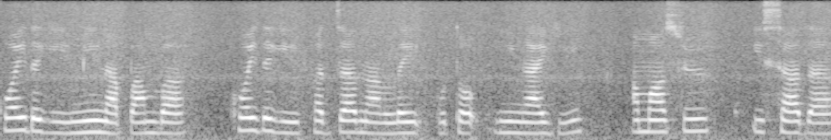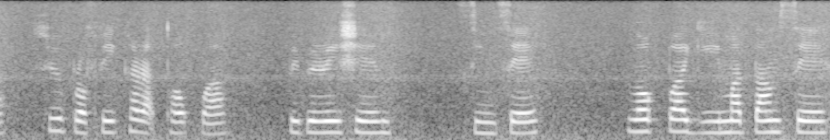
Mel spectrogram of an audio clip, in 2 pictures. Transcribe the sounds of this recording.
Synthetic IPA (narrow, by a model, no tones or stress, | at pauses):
kʰɔjdəɡiminapamba | kʰɔjdaɡipʰad͡ʒanalejput̪ʰɔk̚niŋajɡi | amasu | isad̪asupɾɔpʰikʰaɾaʔt̪ʰɔk̚ba | pipiɾeʃən | siŋse | lɔk̚paɡimat̪amse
